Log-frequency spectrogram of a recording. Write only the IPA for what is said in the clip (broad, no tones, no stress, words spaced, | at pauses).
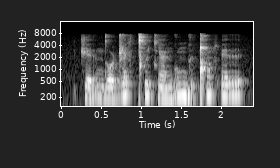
t͡ʃer ndoɖ͡ʐeɬǀʰɨ t͡ɕɛ̃ŋɡu ŋɡɨǃʰũɬʔer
